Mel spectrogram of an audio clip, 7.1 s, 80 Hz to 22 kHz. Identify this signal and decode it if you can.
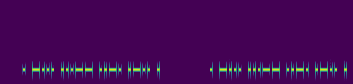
Morse code, heard as a keyed tone, about 25 wpm, 700 Hz. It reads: EB3FLE EB3FLE
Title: DXCC-100 Call Signs - 6 Characters - Repeated 2x - 25wpm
